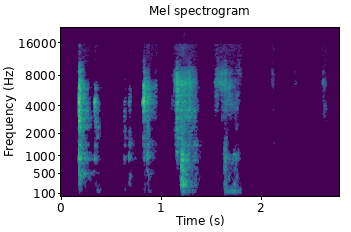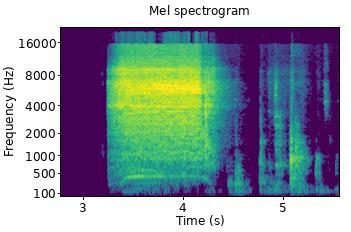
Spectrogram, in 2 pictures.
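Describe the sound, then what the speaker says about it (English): Power drill boring pilot holes into the back of a wooden picture frame, one loud whirring burst of about a second close by, surrounded by light handling clicks and taps on wood. "I've drilled my pilot holes on the back"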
